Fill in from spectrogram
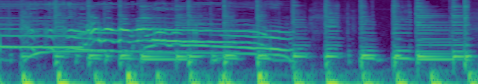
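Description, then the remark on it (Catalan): Voices on the Ràdio Estel morning magazine show imitate a wolf howl with long, wavering cries that slide in pitch, set over a steady, loud rhythmic beat with drum hits throughout. “Vale, ara es faré fer llop, eh?”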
